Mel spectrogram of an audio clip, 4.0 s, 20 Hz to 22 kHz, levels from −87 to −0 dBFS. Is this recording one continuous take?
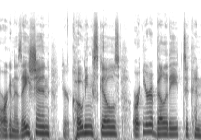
no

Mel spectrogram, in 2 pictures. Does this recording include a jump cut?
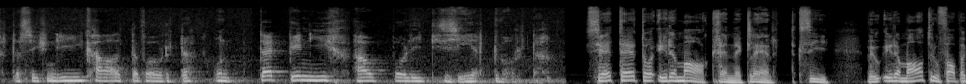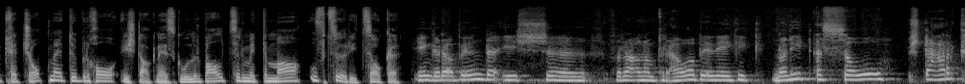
yes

